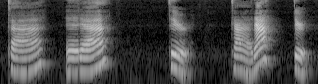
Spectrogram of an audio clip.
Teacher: é uma paroxítona, ó, sílaba tônica penúltima.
